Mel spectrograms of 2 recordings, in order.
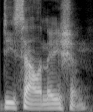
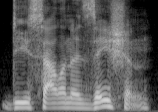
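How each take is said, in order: First: The word has no extra '-iz-' syllable. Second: The word has an extra '-iz-' syllable. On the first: The speaker calls it right. "the correct way is desalination" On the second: The speaker calls it wrong. "they're adding an extra syllable"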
